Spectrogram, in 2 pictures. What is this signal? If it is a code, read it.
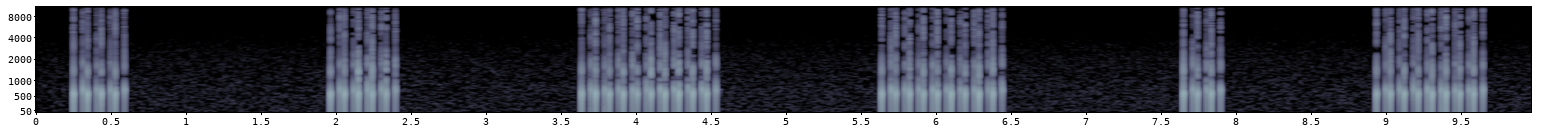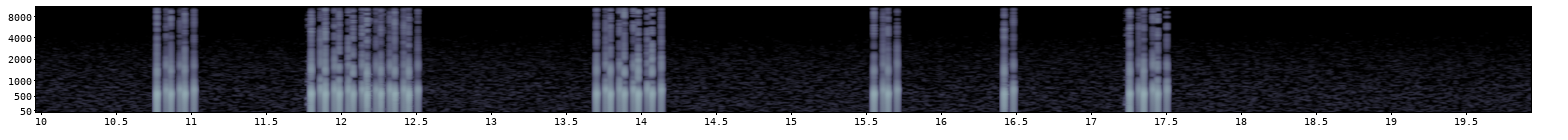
Pulse dialling, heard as clicks on a phone line, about 11 pulses a second. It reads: 4 5 0 9 3 8 3 8 5 2 1 3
